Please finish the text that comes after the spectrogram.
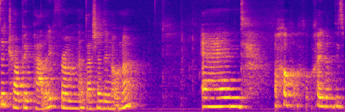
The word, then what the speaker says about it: Natasha Denona: Like I've been saying Natasha the no instead of the na. For some reason, every time I hear people pronouncing her last name, I don't know, in my head I hear Natasha the no. But it's Natasha the na.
